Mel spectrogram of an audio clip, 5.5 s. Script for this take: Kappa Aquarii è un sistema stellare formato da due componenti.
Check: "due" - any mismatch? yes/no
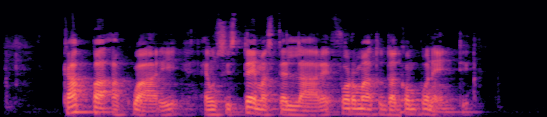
yes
